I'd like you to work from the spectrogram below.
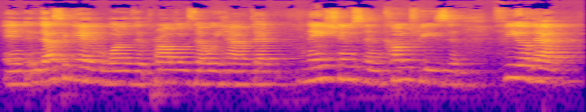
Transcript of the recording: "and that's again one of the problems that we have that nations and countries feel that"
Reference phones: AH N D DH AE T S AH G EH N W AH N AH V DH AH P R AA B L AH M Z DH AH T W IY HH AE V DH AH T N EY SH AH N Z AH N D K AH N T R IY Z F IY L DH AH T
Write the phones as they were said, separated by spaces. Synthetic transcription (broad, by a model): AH N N DH AE T S AH G EH N W AH N AH V DH AH P R AA B L AH M Z DH AH T W IY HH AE V DH AH T N EY SH AH N Z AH N K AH N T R IY Z F IY L DH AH T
